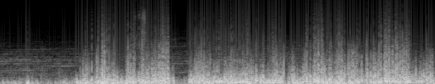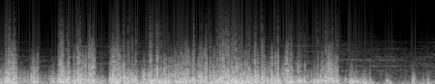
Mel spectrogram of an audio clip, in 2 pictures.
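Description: Wind buffeting the microphone: a loud, gusting rumble that rises about a second in, surges in and out, and falls away near the end.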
